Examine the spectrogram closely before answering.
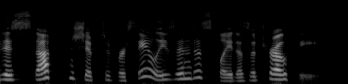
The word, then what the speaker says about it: Versailles: I think here we pronounce it Versailles. because we're uneducated. I mean, but the one in France is indeed Versailles.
